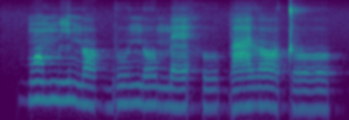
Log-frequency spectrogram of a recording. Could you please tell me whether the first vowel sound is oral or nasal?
nasal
